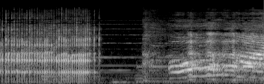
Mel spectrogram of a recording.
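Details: Loud, drawn-out, gurgling belch followed by a second rumbling burp, with music in the background, in a couple's funny clip; burping.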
